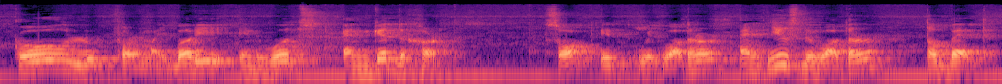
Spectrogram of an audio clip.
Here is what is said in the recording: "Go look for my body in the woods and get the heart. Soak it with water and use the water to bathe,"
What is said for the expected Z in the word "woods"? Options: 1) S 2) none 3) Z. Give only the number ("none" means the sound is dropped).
1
